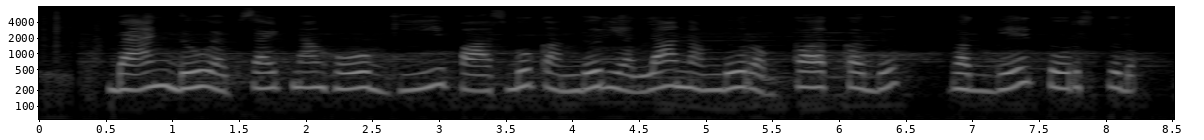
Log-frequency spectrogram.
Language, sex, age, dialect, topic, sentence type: Kannada, female, 18-24, Northeastern, banking, statement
